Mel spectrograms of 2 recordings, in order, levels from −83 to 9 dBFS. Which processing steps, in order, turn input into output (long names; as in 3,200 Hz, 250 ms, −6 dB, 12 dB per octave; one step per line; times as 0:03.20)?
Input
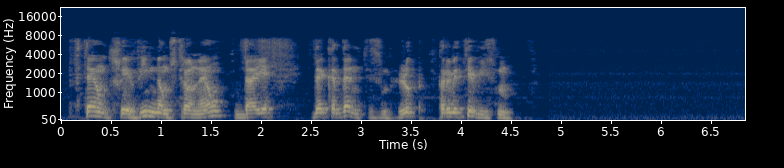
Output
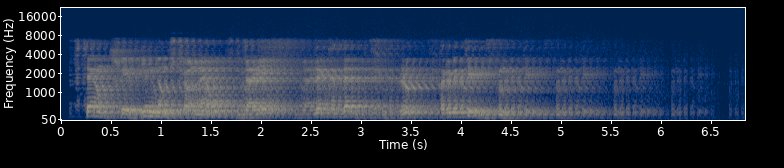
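high-pass filter 180 Hz 12 dB per octave
flutter between parallel walls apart 11.3 metres, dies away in 1.3 s
feedback echo at a low word length 575 ms, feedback 55%, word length 7 bits, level −9 dB
level −7.5 dB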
